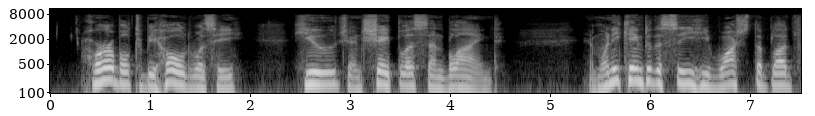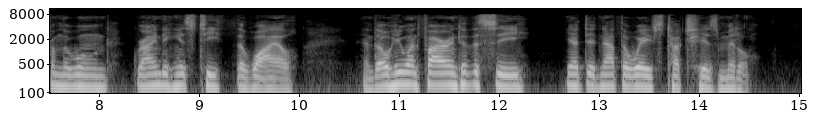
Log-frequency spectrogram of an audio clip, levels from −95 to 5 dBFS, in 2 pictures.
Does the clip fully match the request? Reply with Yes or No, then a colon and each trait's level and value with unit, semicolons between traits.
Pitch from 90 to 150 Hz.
Yes: low, 135 Hz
